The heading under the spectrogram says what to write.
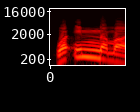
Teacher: نون مشدد ہے. نون مشدد میں ایک الف کا غنہ کریں گے اور یہاں میم الف زر ما اور ایک چھوٹی مد بھی نظر آ رہی ہے.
